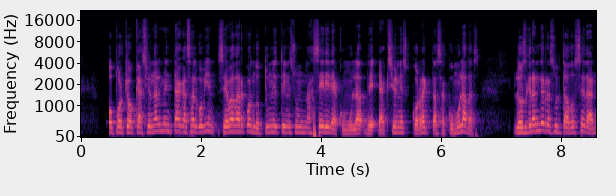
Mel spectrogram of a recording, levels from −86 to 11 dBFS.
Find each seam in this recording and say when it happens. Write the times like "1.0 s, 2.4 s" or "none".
none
